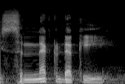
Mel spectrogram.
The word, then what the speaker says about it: synecdoche: SYNECDOCHE, स्नेकडकी। स्नेकडकी इसकी pronunciation है, ये भी फिगर ऑफ स्पीच है।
